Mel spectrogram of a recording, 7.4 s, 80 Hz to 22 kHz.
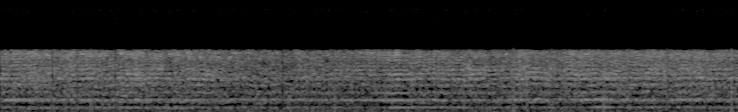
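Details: Honey bees of a reproductive swarm entering a swarm trap at Painted Peacock Manor, 04/07/21. Many wingbeats merge into a continuous low, even drone with faint steady overtones and small ticks near the middle.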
